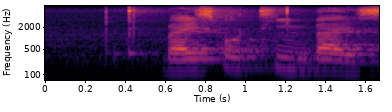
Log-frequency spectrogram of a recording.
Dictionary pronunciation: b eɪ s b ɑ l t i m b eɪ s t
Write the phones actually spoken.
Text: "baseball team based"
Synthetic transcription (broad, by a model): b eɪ s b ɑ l t i m b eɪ s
